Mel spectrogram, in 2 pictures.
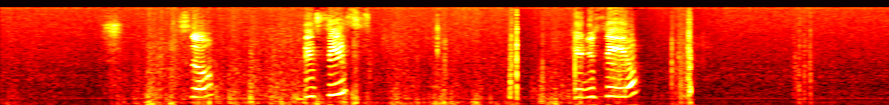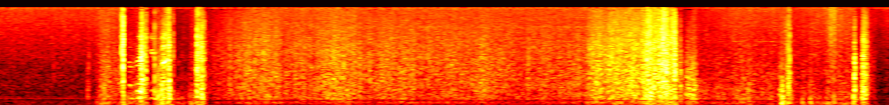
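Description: A woman speaks with animation, nearby.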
